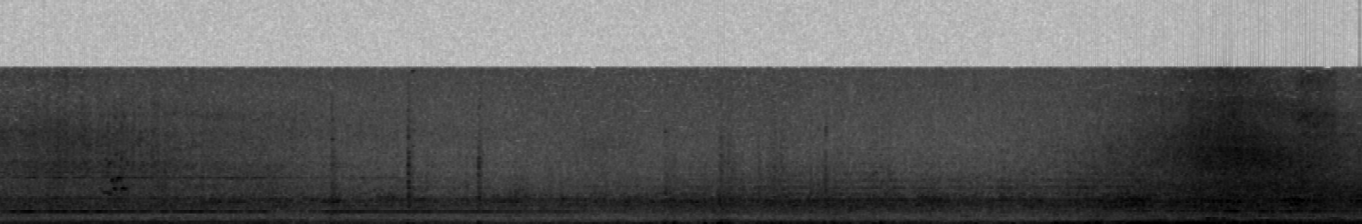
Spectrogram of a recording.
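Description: V-set double-deck electric intercity train pulling away from the platform: a steady hum and rumble of the wheels on the rails. It grows louder in the last few seconds, with a hum rising slightly in pitch as the train gathers speed.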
